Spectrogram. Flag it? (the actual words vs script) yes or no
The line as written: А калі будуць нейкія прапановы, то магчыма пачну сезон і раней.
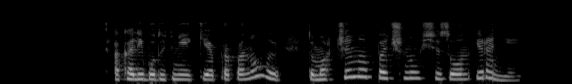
no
